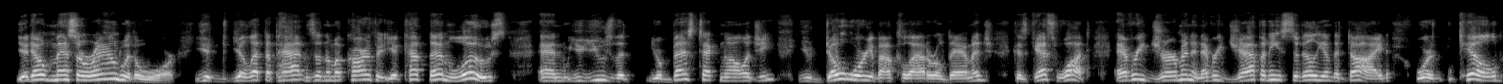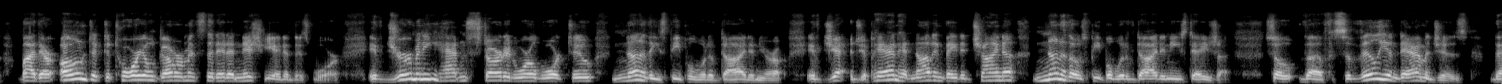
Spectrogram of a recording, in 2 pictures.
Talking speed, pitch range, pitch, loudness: 185 wpm, 160-215 Hz, 190 Hz, -17 LUFS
